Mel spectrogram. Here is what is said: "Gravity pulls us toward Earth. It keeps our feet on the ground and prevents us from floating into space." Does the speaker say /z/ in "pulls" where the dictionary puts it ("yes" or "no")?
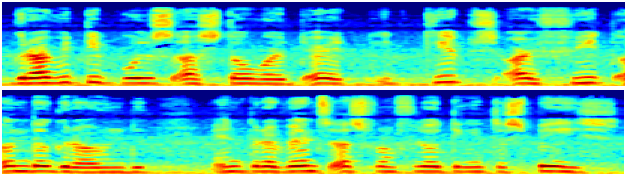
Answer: no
